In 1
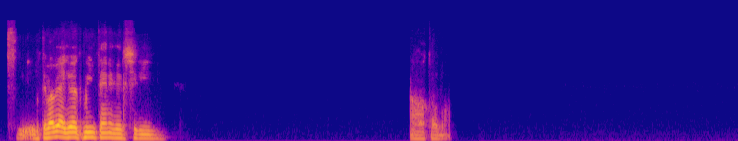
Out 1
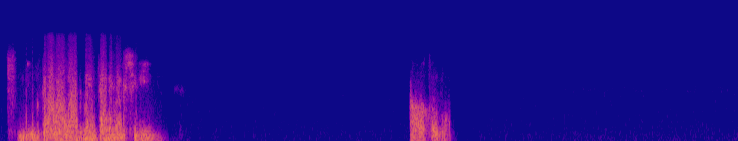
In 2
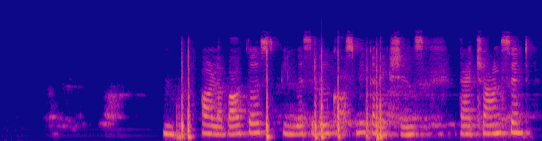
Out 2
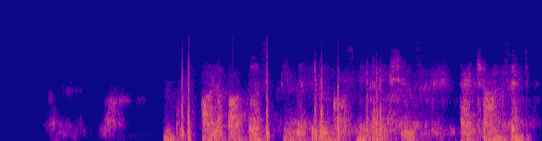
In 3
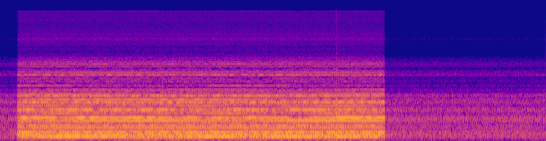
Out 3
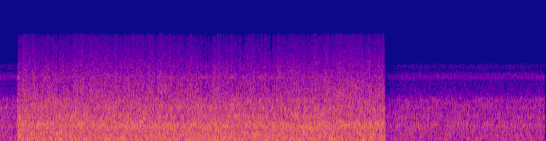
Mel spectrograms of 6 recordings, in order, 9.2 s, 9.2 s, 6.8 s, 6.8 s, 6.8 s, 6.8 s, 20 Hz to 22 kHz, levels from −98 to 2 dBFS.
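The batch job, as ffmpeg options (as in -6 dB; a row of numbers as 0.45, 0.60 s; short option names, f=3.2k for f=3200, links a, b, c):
-filter_complex "[0:a]highpass=f=250:t=q:w=0.5412,highpass=f=250:t=q:w=1.307,lowpass=f=3k:t=q:w=0.5176,lowpass=f=3k:t=q:w=0.7071,lowpass=f=3k:t=q:w=1.932,afreqshift=-190,acontrast=27,aresample=16000,aeval=exprs='0.188*(abs(mod(val(0)/0.188+3,4)-2)-1)':c=same,aresample=44100,acrossover=split=260|820[a][b][c];[a]acompressor=threshold=-28dB:ratio=4[d];[b]acompressor=threshold=-29dB:ratio=4[e];[c]acompressor=threshold=-39dB:ratio=4[f];[d][e][f]amix=inputs=3:normalize=0,afftfilt=real='hypot(re,im)*cos(2*PI*random(0))':imag='hypot(re,im)*sin(2*PI*random(1))':win_size=512:overlap=0.75"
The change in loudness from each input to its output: -17.5, -6.0, -13.5 LU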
